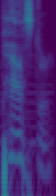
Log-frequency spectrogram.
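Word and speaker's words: Pazder: It was a 1980 book co-written by Canadian psychiatrist Lawrence Padzer. It's pronounced Pastor. I'm sorry.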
